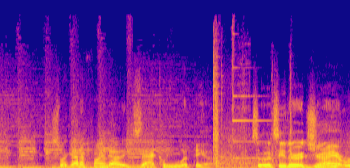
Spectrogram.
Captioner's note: cash register ring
